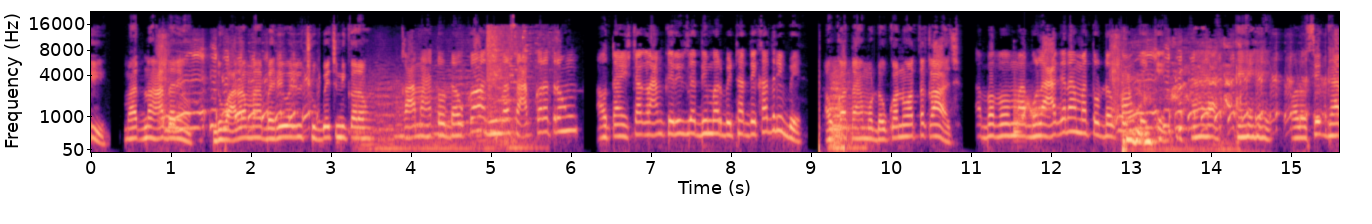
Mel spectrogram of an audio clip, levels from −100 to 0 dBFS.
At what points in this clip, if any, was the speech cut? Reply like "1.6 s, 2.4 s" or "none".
none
